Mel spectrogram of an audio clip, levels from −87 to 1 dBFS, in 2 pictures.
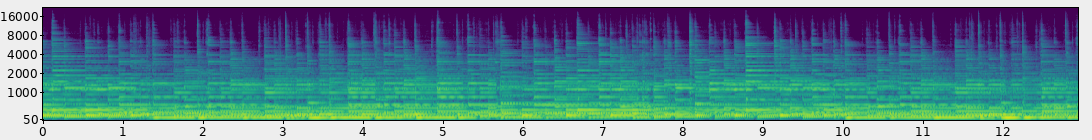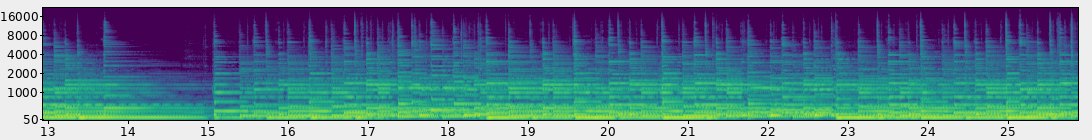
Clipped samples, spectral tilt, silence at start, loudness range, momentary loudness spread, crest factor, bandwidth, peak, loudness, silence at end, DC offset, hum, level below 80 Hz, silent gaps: under 0.1%; -8 dB/octave; 0 s; 3 LU; 4 LU; 12 dB; 9.6 kHz; -2 dBFS; -15 LUFS; 0 s; under 0.1%; none; -50 dBFS; none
